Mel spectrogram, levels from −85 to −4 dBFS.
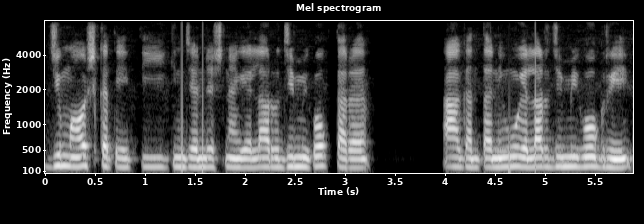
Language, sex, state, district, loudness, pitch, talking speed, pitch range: Kannada, female, Karnataka, Dharwad, -17 LUFS, 180 Hz, 140 wpm, 175-185 Hz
